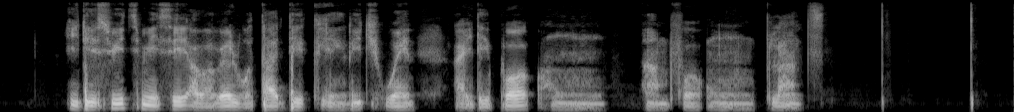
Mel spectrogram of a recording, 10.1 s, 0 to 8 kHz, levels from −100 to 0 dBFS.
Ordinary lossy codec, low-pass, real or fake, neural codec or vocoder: none; 7.2 kHz; fake; codec, 16 kHz, 4 kbps, FreqCodec, larger model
